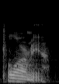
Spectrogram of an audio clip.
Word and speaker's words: tularemia: Tularemia. Tularemia? Tularemia. Silent E.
